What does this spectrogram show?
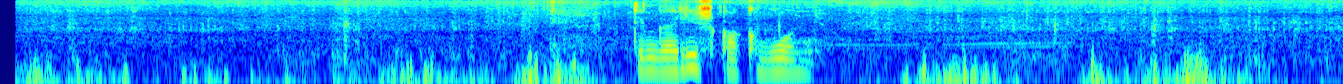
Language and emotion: Russian, angry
